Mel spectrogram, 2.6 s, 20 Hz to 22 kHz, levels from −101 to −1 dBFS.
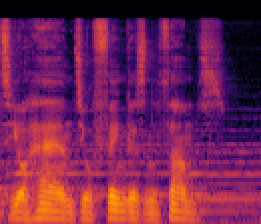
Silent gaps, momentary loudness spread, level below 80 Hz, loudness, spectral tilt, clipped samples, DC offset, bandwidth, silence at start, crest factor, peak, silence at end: none; 13 LU; -58 dBFS; -29 LUFS; -4.5 dB/octave; under 0.1%; under 0.1%; 16 kHz; 0 s; 18 dB; -12 dBFS; 0 s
